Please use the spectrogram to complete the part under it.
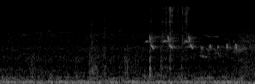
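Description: A pepper drops into a metal bowl with a light knock.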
